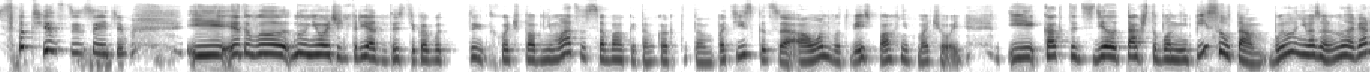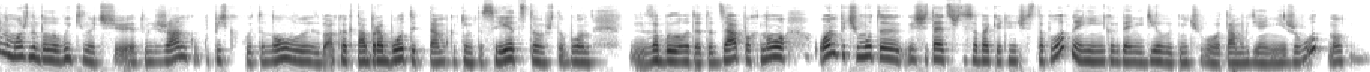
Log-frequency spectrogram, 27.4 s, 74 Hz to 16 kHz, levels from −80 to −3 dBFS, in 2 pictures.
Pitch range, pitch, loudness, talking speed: 175-245 Hz, 195 Hz, -28 LUFS, 175 wpm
